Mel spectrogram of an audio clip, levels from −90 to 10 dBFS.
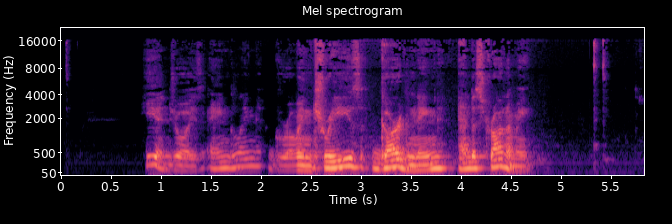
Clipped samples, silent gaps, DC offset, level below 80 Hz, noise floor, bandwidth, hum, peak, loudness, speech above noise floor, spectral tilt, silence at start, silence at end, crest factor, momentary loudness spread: under 0.1%; none; under 0.1%; -52 dBFS; -75 dBFS; 17 kHz; none; -2 dBFS; -17 LUFS; 58 dB; -7 dB/octave; 0.85 s; 0.4 s; 16 dB; 19 LU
